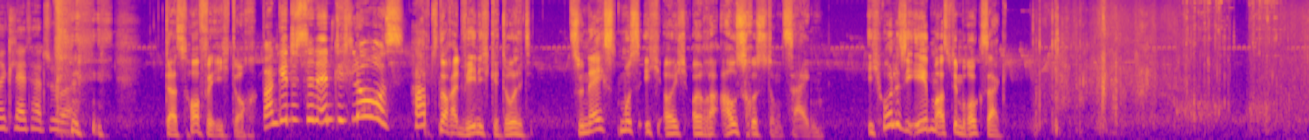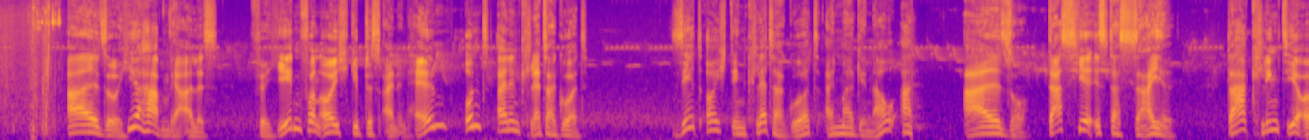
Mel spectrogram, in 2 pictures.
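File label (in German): Beppo Bergführer naiv kindlich rein, Hörspiel; Flo, das kleine Feuerwehrauto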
